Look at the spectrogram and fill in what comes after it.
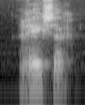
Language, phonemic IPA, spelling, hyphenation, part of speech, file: Dutch, /ˈreː.sər/, racer, ra‧cer, noun, Nl-racer.ogg
- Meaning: a racer, one who races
